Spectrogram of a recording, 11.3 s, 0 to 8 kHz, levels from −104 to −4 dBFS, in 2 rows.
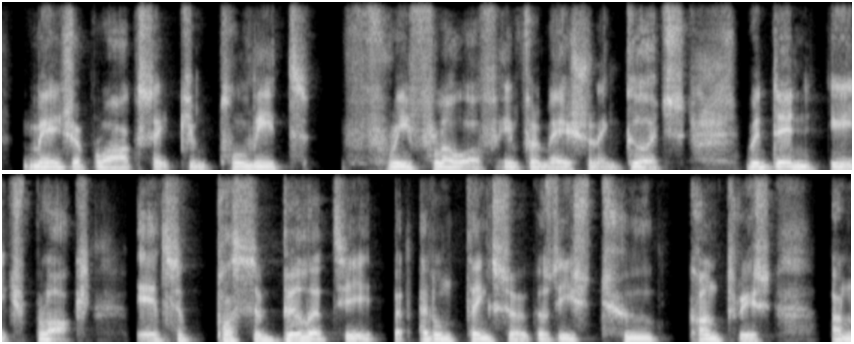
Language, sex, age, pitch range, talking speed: English, male, 60-79, 85-105 Hz, 140 wpm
